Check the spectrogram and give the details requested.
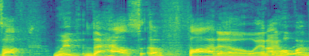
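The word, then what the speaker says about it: Fado: it up this morning and it says it's pronounced foto f a d o um it is a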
